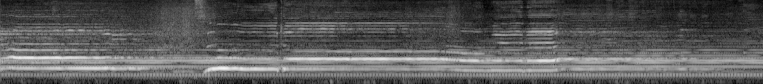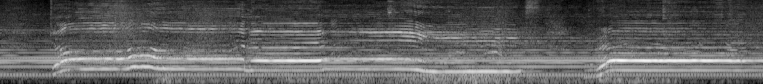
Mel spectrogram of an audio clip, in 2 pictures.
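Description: A woman singing long, wordless held notes that slide up into pitch at each new phrase, over the steady drone of a tanpura and a harmonium.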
